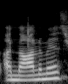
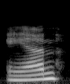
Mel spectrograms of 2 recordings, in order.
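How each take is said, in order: First: Said in the usual way. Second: "anonymous" in pieces as AN, ON-uh, MUS; broken apart. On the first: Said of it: "gonna have to break apart". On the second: Shown as a demonstration. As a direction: pause between the parts of "anonymous". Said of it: "you're gonna have to break apart".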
